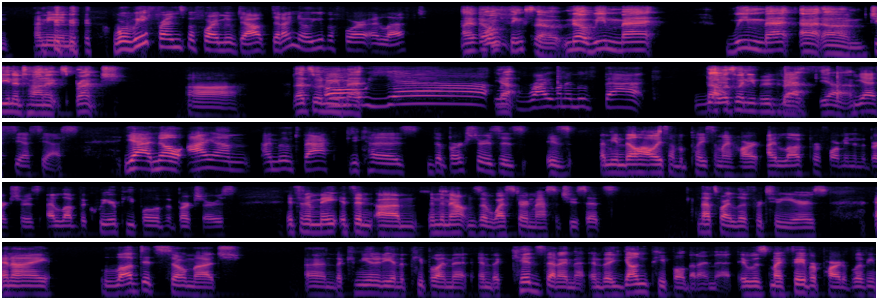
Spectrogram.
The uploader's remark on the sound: During quarantine, all episodes will be recorded via Skype. Please be kind as we figure out how best to implement this technology and provide the best sound quality for you.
